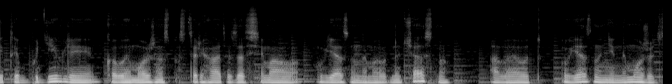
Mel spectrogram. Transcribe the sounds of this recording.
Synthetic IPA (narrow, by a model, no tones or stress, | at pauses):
jt̪ɪp̚bʊdʲiʋlʲikɔlˠɪmɔʒnɐspɔ̥st̪eɾʲiɦɑt̪ɪzɐwsʲimɑlˠɔ̰ʊʋjaznenɪmɪɔd̪nɔt͡ʃɑsnɔ | ɐlˠɛɔt̪ʊʋjaznenʲːinɛmɔʒʊtʲ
